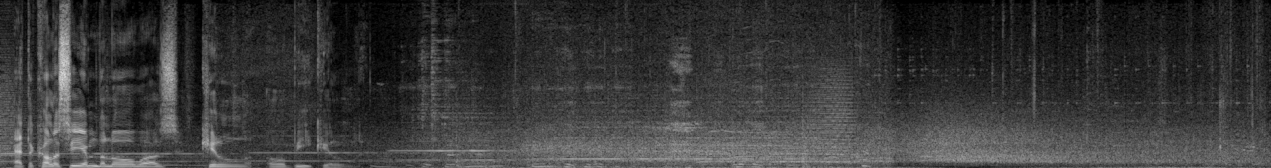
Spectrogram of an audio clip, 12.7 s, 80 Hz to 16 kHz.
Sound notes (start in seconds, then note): 8.8 audience roaring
